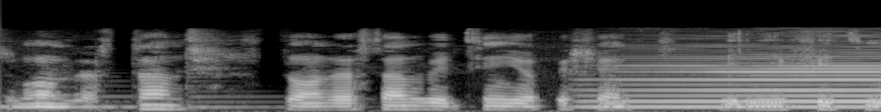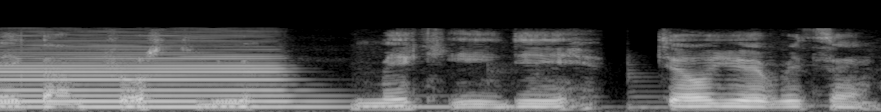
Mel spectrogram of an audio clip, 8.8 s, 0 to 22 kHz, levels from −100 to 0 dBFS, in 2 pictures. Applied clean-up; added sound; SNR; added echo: none; Bowed string instrument; 1 dB; none.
